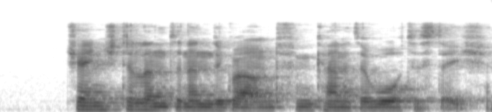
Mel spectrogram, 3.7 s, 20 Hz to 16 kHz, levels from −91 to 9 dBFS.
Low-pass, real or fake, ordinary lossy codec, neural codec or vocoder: 7.2 kHz; real; none; none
